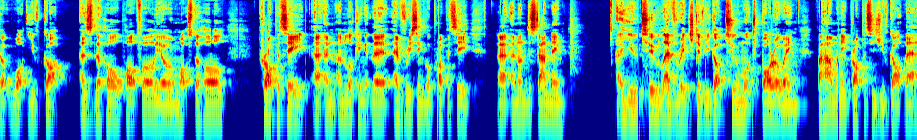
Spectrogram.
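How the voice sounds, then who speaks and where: Fairly quick and monotone, a man speaks with a British accent in a fairly low pitch and flat intonation. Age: 40s. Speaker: mortgage adviser. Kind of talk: podcast interview.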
